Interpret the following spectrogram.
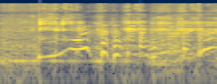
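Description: A girl's voice giggling and talking, high and wavering in pitch. A steady low hum fades out just as her voice comes in.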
